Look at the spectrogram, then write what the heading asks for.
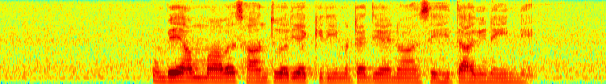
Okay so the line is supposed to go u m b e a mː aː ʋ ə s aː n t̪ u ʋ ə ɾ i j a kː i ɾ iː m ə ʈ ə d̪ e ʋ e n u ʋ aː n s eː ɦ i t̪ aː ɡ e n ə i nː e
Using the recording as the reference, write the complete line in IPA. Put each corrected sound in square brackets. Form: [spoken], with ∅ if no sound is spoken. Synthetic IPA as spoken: u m b e a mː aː ʋ ə s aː n t̪ u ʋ ə ɾ i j a kː i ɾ iː m ə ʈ ə d̪ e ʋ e n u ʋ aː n s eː ɦ i t̪ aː ɡ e n ə i nː e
